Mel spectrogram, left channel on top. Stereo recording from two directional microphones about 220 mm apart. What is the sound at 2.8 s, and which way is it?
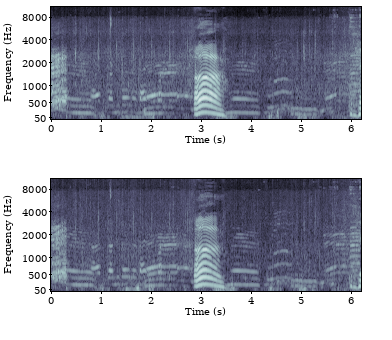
Speech, 5° right (ahead or behind).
